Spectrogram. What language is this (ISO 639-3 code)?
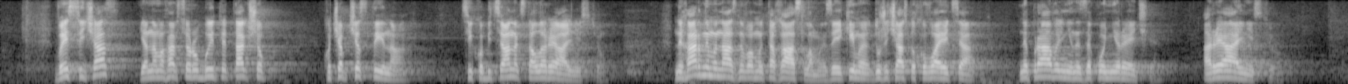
ukr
